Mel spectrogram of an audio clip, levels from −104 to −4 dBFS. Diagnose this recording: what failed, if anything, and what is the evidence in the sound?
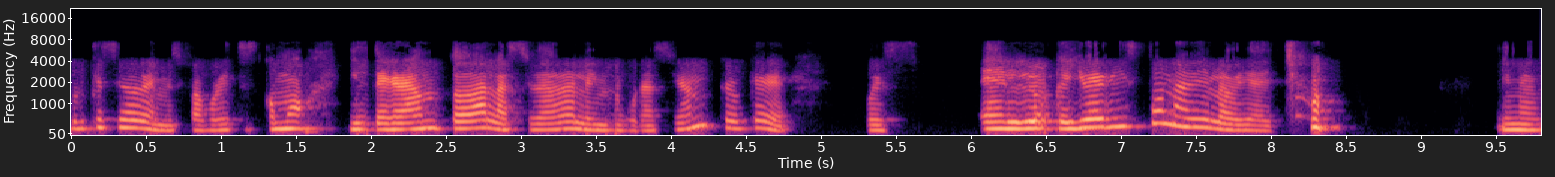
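Codec stage: the whole speech clip has plainly audible Speex codec damage, a hoarse, noisy CELP texture that fits a bitrate around 20 kbps.

Network stage: VoIP packet loss concealed by the speech codec at 1.91–2.03, 3.57–3.65 and 6.43–6.57 s, each about 60 ms of fading extrapolation.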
